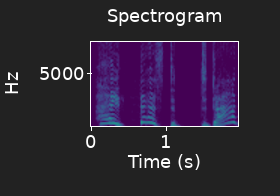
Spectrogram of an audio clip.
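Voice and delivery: high, drawn-out, stammering surprise; stunned stammer. A narrator's reading. Child spotting Dad on stage, stunned stammer. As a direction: stumble over the word in astonishment.

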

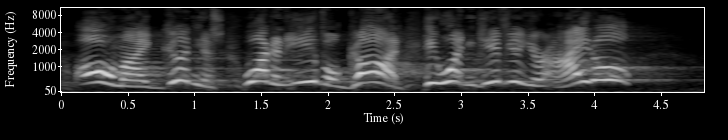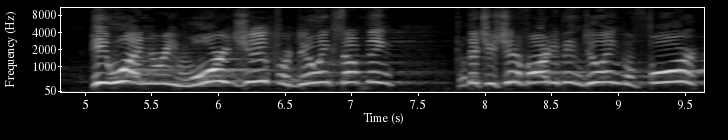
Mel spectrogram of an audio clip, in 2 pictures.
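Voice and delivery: high, loud, incredulous sarcasm; mock outrage. Preacher mocking complaints against God, mock outrage. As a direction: pile on the sarcastic indignation.

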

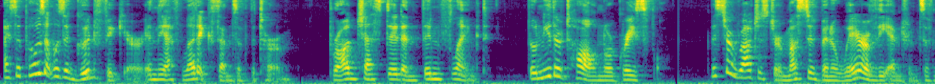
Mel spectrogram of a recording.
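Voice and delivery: measured novel reading to a class; story narration. A narrator's reading. Teacher reading Jane Eyre to students, steady narration. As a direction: read the passage steadily, like a storyteller.

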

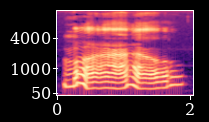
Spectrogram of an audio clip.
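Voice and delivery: loud high drawn-out cat meow; terrible meow. A narrator's reading. Unhappy cat heard through the neighbor's door, loud high meow. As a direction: yowl like a miserable cat. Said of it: "meow sounds of a very unhappy cat".

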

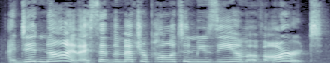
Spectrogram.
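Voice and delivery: yelling. Acted. Claudia yells denial.

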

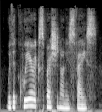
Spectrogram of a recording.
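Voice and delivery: usual speaking voice

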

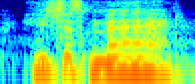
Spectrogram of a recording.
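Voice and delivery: ordinary talk

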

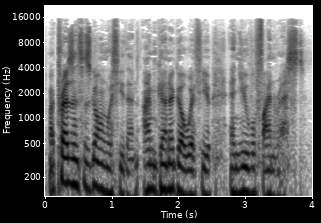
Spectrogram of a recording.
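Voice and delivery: low, soft and soothing; calming reassurance. Acted. God answering a freaking-out Moses, low calm reassurance. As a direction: settle down someone who is panicking, quietly. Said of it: "God is saying".

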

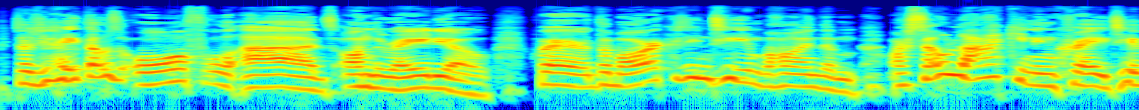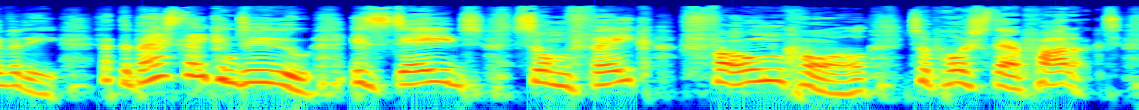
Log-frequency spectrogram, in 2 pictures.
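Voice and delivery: usual speaking voice

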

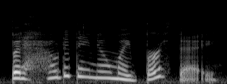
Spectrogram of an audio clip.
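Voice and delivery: sharp, suspicious question; pointed accusation. Acted. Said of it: "Janella asked pointedly".

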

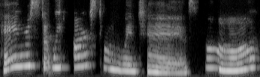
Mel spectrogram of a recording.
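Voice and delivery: high, slow spooky stoner voice. Pretend. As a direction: drawl it out like a stoned witch. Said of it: "playing stoned witch intro".

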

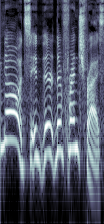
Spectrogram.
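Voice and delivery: very high mock mom voice; insistent mom. Mom denying to her kid that it's liver, high and insistent.

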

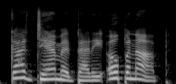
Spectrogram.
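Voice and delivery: loud furious yell; bang-on-the-door rage; angry shout. A narrator's reading. Pounding on door, furious teacher.

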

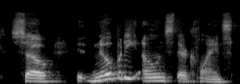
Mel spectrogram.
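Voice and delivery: usual speaking voice

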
